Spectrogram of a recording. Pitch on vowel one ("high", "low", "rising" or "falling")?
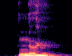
low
